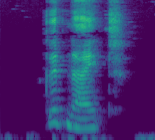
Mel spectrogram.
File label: eng greetings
